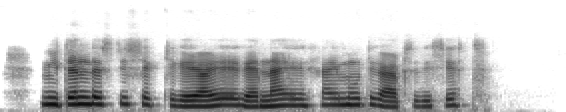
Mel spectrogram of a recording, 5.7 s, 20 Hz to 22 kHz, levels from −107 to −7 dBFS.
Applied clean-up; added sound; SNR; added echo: neural mask model Resemble Enhance denoiser.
